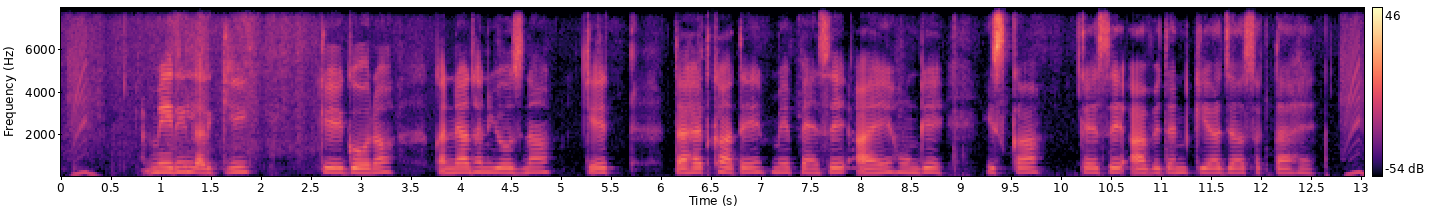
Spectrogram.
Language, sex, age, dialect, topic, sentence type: Hindi, female, 31-35, Garhwali, banking, question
